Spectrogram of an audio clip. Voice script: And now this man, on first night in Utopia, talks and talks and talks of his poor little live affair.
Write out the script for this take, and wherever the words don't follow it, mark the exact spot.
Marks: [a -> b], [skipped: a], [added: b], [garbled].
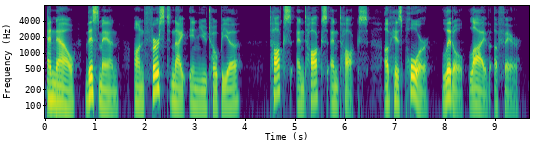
And now this man, on first night in Utopia, talks and talks and talks of his poor little live affair.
